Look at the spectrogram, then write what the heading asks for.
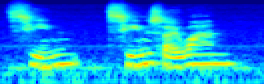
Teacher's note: Both mid-risings for the Qin Sui Wan, and the Wan is a high tone meaning bay.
